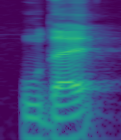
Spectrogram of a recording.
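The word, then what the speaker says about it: 腕: It's a compound, a noun, from ude, accented on the last syllable.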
